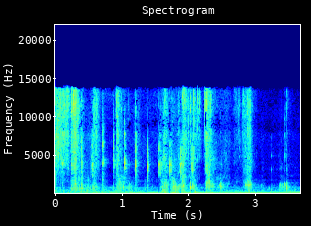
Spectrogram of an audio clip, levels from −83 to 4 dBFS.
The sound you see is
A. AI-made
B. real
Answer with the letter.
B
